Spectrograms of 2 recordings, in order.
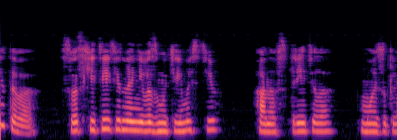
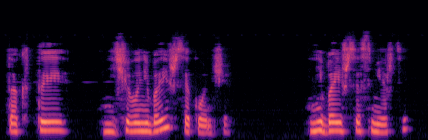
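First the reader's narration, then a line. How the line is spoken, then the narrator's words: Very quiet. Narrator (Russian): Я сказал ей очень тихо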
